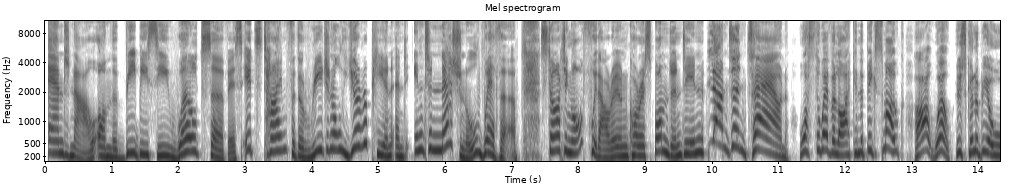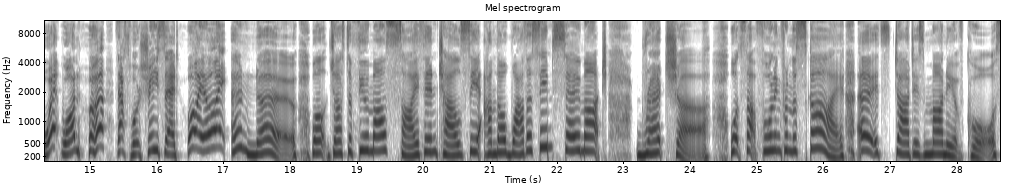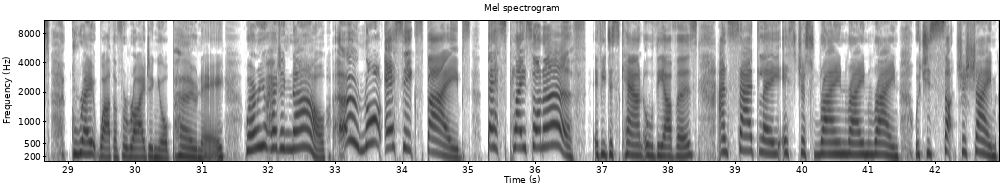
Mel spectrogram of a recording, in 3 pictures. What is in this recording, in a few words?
Accent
